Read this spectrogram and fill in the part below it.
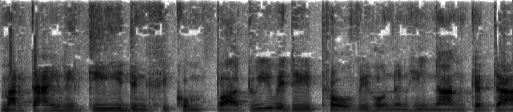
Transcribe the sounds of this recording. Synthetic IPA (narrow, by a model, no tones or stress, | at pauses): mardajlˠiɡiːdənɡəχikʰʊmpʰɔadwiwɛdipʰroːviɦʊnənɦɪnanɡəda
